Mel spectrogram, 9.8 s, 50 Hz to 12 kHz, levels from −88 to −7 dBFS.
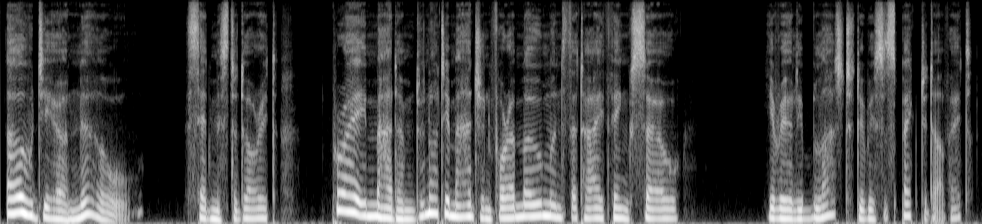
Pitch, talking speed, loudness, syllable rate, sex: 160 Hz, 160 wpm, -17 LUFS, 4.6 syllables/s, female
